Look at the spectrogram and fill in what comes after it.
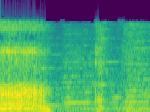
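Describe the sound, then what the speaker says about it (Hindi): Loud human snoring echoes through a bedroom, a long rumbling breath at the start followed by quieter, rasping breaths, with nobody talking. "अगर कमरे में खर्राटे की ऐसी आवाज गूंजती रहे तो भला नींद कैसे आएगी?"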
